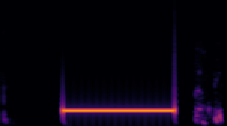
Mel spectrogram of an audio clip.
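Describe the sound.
A steady telephone call tone plays as someone phones a guest, one mid-pitched beep held for about a second. Brief snatches of talk come just before and after it.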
